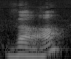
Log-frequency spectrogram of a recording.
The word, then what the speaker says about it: the: paying attention to it it's unstressed and short we have the voice th and the schwa so it sounds like the oftentimes people will pronounce the the with a v and that will stand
